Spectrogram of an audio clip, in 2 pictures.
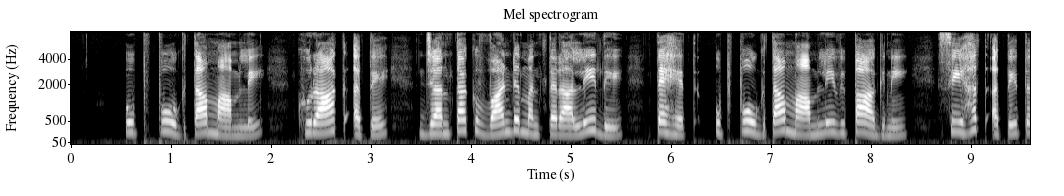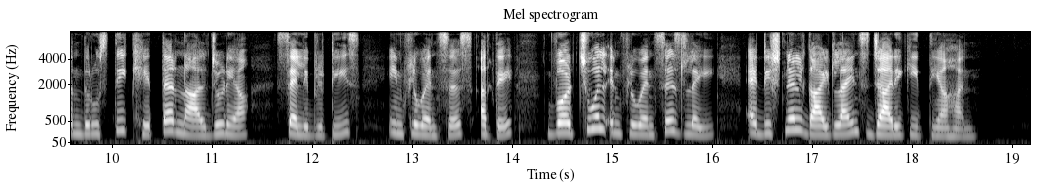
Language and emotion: Punjabi, neutral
